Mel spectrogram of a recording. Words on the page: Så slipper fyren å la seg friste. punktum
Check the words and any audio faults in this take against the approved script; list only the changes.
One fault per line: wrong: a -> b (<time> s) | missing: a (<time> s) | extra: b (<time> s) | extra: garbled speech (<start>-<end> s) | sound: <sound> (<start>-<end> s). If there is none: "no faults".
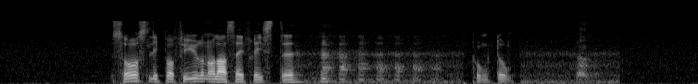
sound: laugh (3.1-4.5 s)
sound: bark (5.8-6.1 s)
